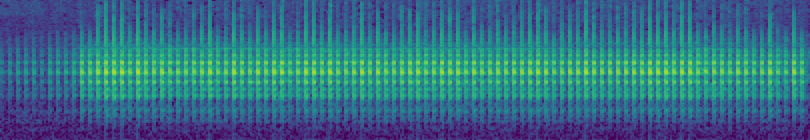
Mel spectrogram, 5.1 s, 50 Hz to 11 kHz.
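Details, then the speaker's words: Canadian Westinghouse Model 684 radio after cleaning up the IF bypass circuit, on the broadcast band with a live antenna: the French test station comes in as a clear, steady pulsing tone with little hiss; reception good. "That's the French station. So that's the station I use to test radios to see if they're up to snuff. If you can pick up this French station, it's pretty good."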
